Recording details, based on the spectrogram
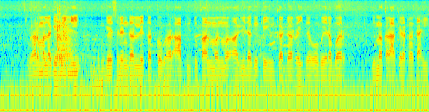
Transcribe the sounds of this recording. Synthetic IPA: ɡʱəɾmẽləɡebeli | ɡesleɳɖəɾlekət̪koɡʱəɾa̰pʰit͡ʃd̪ukanmənmeʔaɡiləɡekeikəɖəɾːəɦit̪eobeɾabəɾ | bimakəɾakeɾəkʰnat͡ʃaːɦi

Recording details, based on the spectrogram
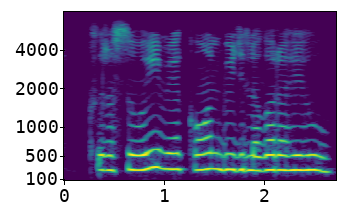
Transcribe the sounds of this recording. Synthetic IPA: ɾəsoːimẽkɔːnbiːd͡ʒləɡaɾəɦeɦoː

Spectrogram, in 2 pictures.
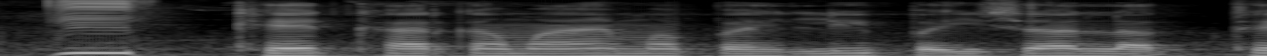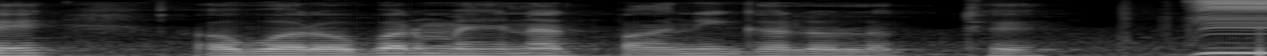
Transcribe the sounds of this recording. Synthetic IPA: kʰeːt̪̚kʰaːɾkɐmaːemãpɛɦlipəɪsaləɡ̚t̪ʰe | ɔːbəɾoːbəɾmɛɦnət̪̚paːniɡʱɐloləɡ̚t̪ʰeː

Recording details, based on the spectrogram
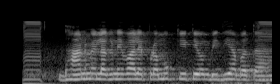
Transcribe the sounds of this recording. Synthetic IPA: d̪ʱjaːnmẽlɐɡneʋaːlepɾɐmʊkʰːit̪eːʋɐ̃mbɪd̪ʱjabɐt̪a

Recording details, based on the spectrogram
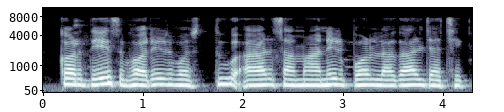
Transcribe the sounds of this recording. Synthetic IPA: kəɾd̪esbʱəɾeɾʋəst̪uaɾsamaneɾpəɾləɡald͡ʒat͡ʃʰɛk

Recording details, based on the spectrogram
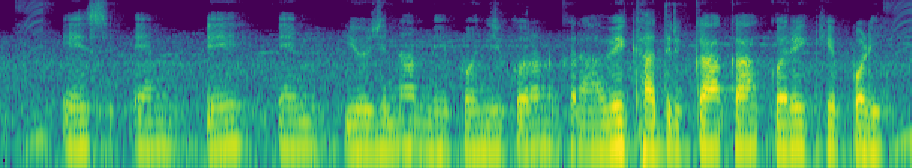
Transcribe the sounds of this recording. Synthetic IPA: esem | e | em | jod͡ʒnamẽpə̃nd͡ʒkəɾəɳkəɾaʋekʰat̪ɾɪkakakəɾekepəɽi

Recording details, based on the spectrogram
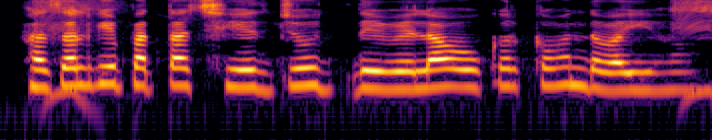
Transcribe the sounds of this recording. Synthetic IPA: pʰəsəlkepət̪ːat͡ʃʰeːt̪d͡ʒoːd̪eːʋeːlaoːkəɾkəʋənd̪əʋaːiɦɛ̃ː

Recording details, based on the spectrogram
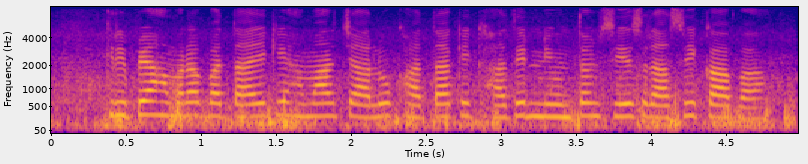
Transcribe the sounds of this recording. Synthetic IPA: kɾɪpjaɦɐmɾabɐt̪aːekiɦɐmaːɾt͡ʃaːlukʰaːt̪akekʰaːt̪ɪɾnɪjʊ̃nt̪əmseːsɾaːsikaːbaː

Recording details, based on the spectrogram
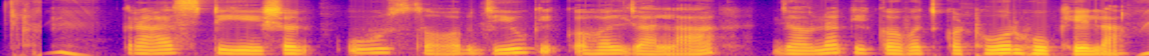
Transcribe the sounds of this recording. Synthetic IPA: kɾaːsʈieːʃən | usə̰bd͡ʒiːwkekəɦəld͡ʒaːla̰ | d͡ʒaːwnakikəʋət͡ʃkəʈʰoːɾɦokʰeːla̰

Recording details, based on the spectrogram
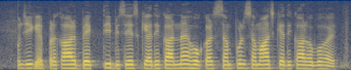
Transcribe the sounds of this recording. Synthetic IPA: nd͡ʒikḛpɾəkaːɾbjək̚t̪ibɪʃeːskeəd̪ʱɪkaːɾnəɦokəɾsə̃mpʊɾɳsəmaːd͡ʒkeɐd̪ʱɪkaːɾɦoboɦɛː

